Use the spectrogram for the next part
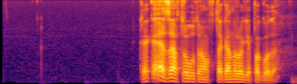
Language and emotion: Russian, positive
